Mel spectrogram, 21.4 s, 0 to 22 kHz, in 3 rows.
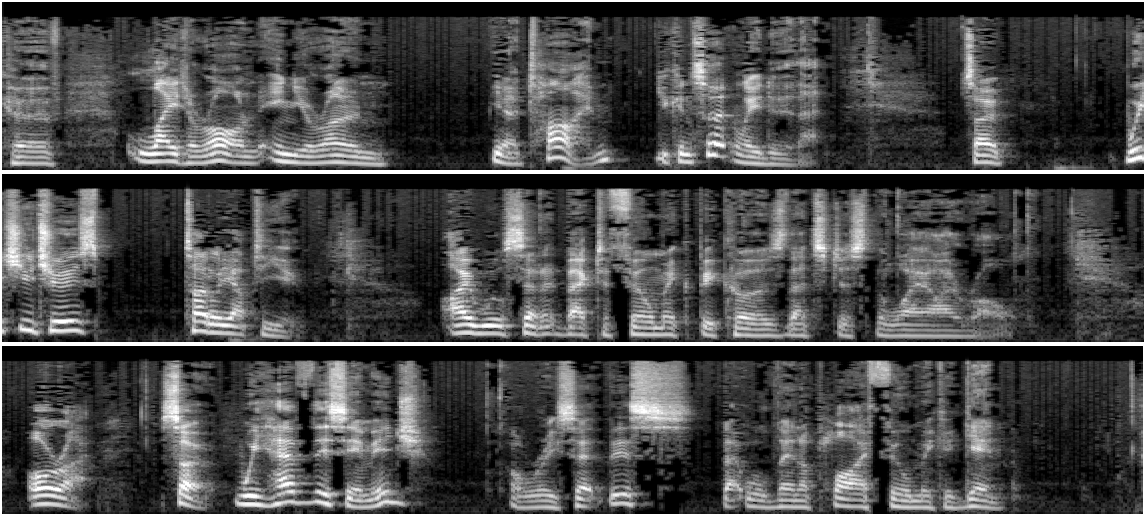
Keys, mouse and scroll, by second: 10.4 click, 11.7 click, 12.7 click, 13.5 click, 14.6 click, 17.3 click, 18.3 click.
